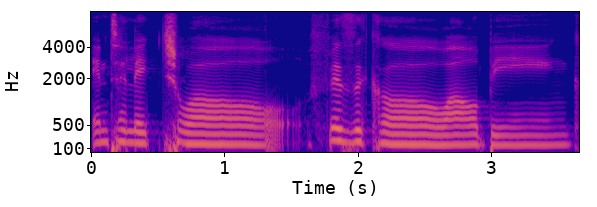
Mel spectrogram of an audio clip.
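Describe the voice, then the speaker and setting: On a very clean recording with a silent background, a woman speaks at a very slow pace in a fairly low voice with ordinary pitch variation. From Zimbabwe (Kwekwe, Bulawayo). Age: 20s. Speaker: podcast host. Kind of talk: casual monologue.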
